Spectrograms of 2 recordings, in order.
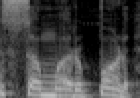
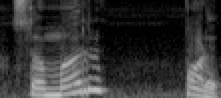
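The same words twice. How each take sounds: First: Said in the usual way. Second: समर्पण very slow, long pause after समर; split pronunciation. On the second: Shown as a demonstration. Teacher showing reph before प, समर्पण slowly split. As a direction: hold समर, then drop पण separately in समर्पण. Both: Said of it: "पहले रेफ का उच्चारण आ रहा है".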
